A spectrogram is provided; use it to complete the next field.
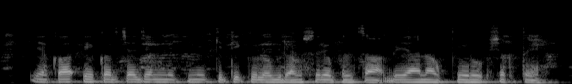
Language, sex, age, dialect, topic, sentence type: Marathi, female, 25-30, Southern Konkan, agriculture, question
